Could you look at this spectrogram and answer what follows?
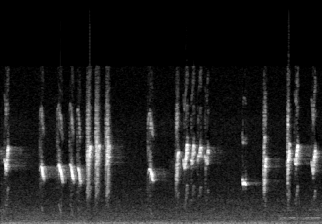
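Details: Konin (Oriental white-eye) recorded as training song for other birds: dense run of high, sharp chirps and quick trills, notes tumbling in clusters with brief gaps between.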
